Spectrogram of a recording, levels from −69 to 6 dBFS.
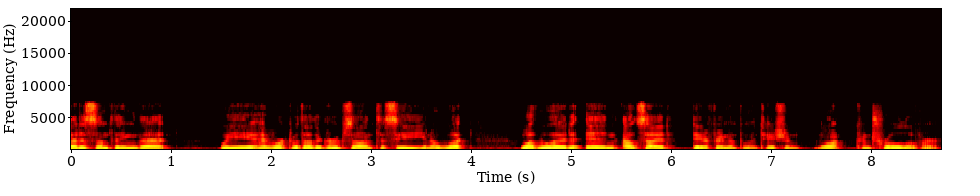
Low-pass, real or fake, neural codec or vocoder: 7.2 kHz; real; none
